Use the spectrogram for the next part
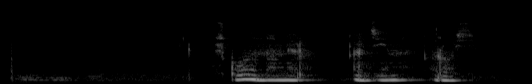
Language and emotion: Russian, sad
